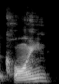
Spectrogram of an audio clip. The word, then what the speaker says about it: COIN: department it's called the COIN. It's Coin. just Yeah. yeah, just as you spell it, like as it sounds.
